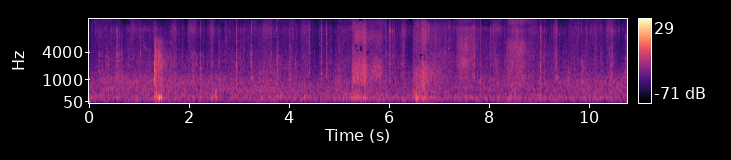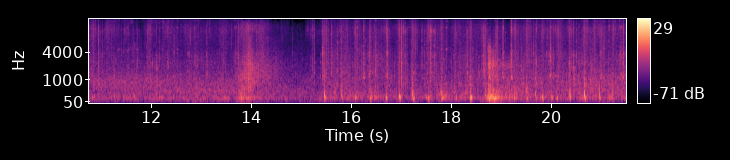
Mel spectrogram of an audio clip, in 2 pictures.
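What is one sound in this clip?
Footsteps swish and rustle through tall grass.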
